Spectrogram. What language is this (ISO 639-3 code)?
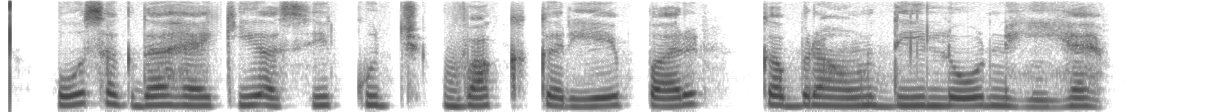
pan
